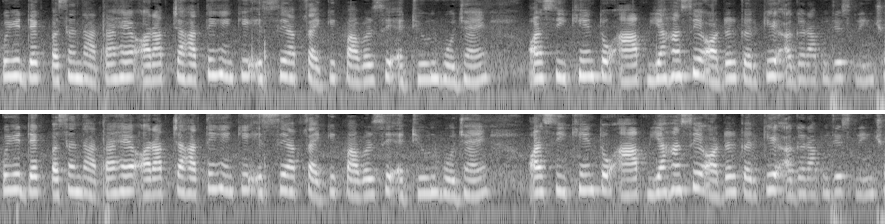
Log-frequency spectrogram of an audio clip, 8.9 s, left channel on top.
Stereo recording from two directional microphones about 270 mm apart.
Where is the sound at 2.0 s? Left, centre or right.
Left.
